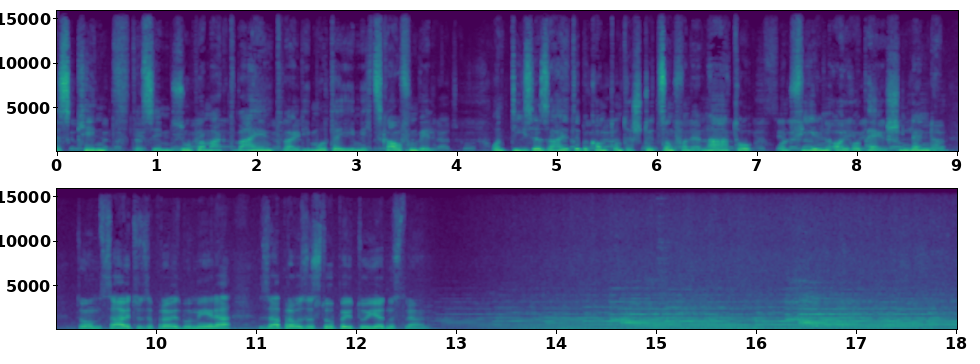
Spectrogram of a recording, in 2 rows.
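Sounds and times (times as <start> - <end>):
speech: 0.0 - 12.8
Orthodox church bells ringing: 12.8 - 18.0.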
